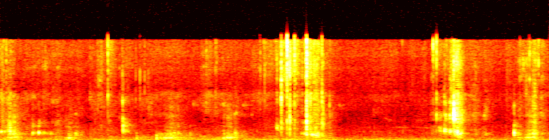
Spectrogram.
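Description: Faint chewing of raw leafy greens eaten with papaya salad, a person's mouth crunching irregularly, with a few louder crunches about two seconds in and again near the end.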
